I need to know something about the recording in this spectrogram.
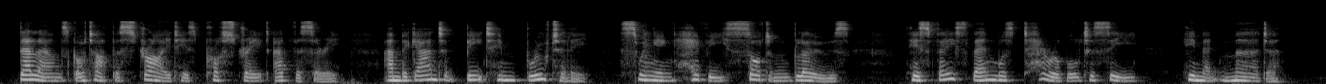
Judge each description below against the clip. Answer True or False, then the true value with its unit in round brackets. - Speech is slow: True (120 wpm)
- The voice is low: False (190 Hz)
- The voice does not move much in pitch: False (3.8 semitones)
